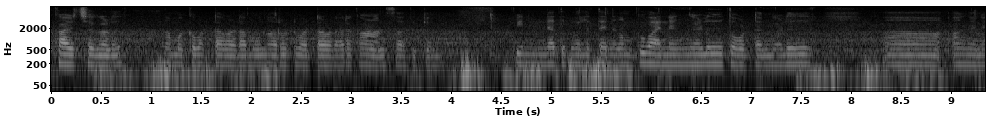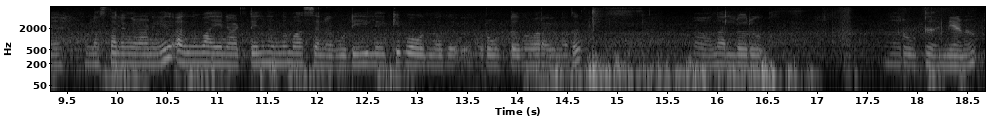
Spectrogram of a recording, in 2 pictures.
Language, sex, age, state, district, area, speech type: Malayalam, female, 18-30, Kerala, Palakkad, rural, spontaneous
